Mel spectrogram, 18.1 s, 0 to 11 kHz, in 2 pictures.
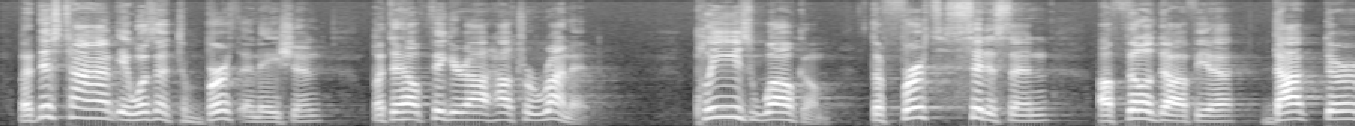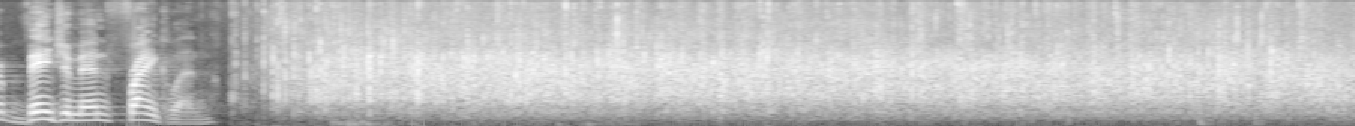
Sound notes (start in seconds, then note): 10.5 applause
